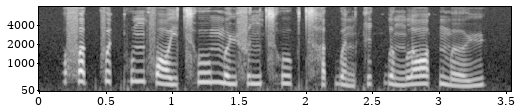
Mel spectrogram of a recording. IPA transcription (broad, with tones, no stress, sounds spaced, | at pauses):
f ɐ˥ k̚ f ɵ˥ t̚ kʷ ɪ˥ ŋ f ɔː˨ j t͡sʰ uː˥ m ɵ˨˧ ɥ f ɪ˧ ŋ t͡sʰ uː˧ k̚ t͡sʰ ɐ˨˥ k̚ w ɵ˨˩ n k ɪ˥ k̚ l ʊ˨˥ ŋ l ɔː˥ t̚ m ɵ˨˥ ɥ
